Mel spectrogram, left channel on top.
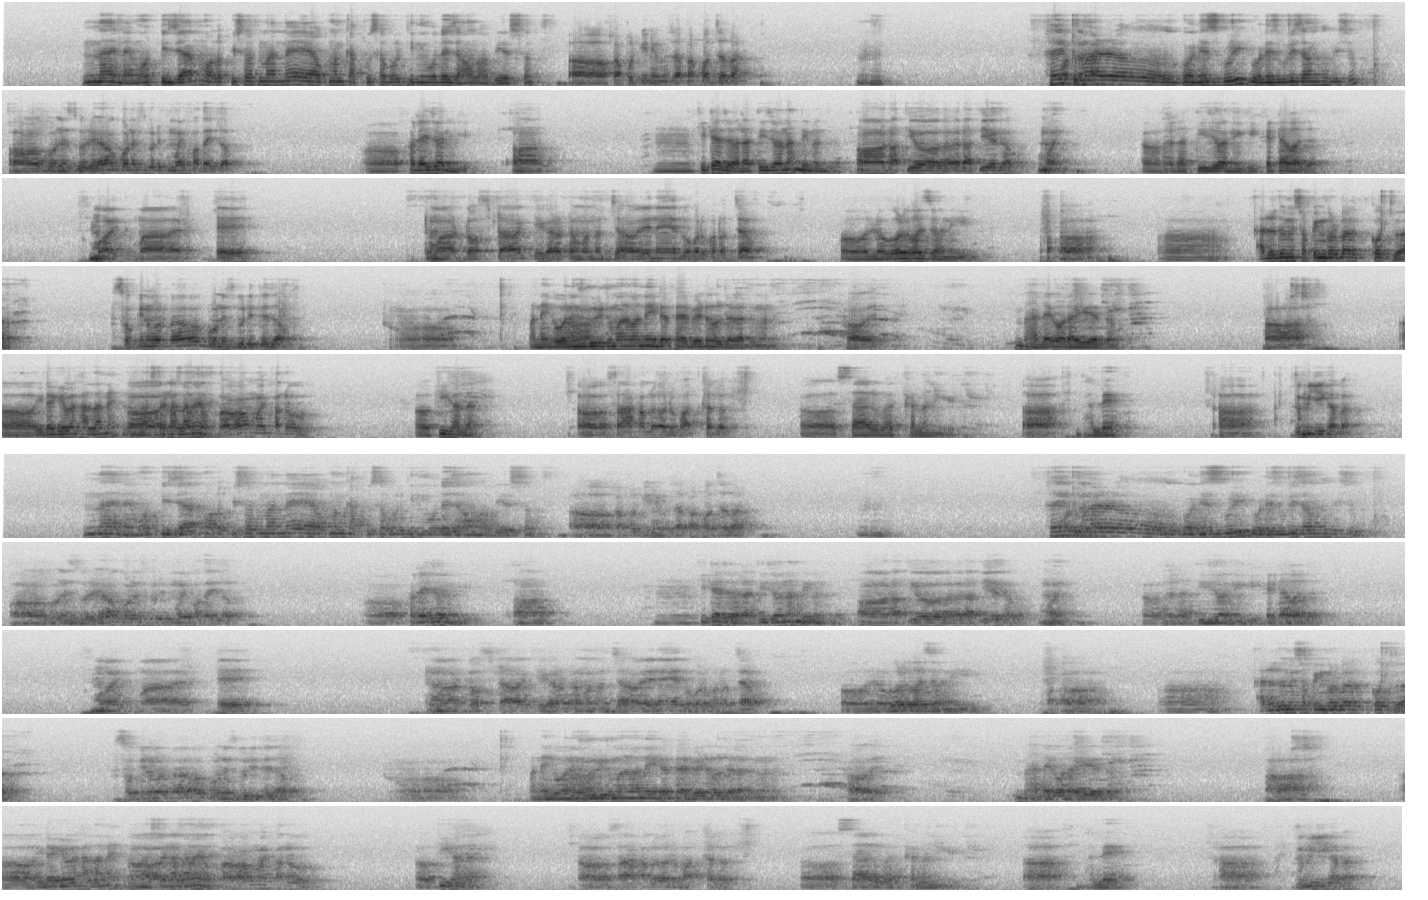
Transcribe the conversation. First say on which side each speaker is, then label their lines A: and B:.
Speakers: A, on the left; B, on the left.
A: নাই নাই মই কি যাম অলপ পিছত মানে অকমান কাপোৰ চাপোৰ কিনিবলৈ যাওঁ ভাবি আছো।
B: অ' কাপোৰ কিনিব যাবা ক'ত যাবা?
A: উ সেই
B: ক'ত
A: তোমাৰ
B: যাবা
A: অ' গণেশগুৰি, গনেশগুৰি যাম ভাবিছো।
B: অ' গণেশগুৰি অ' গণেশগুৰিত মই সদায় যাওঁ।
A: অ' সদায় যোৱা নেকি
B: অ
A: উম, কেতিয়া যোৱা ৰাতি যোৱা না দিনত যোৱা।
B: অ' ৰাতিও ৰাতিয়ে যাওঁ মই।
A: অ ৰাতি যোৱা নেকি কেইটা বজাত।
B: মই তোমাৰ এ তোমাৰ দহটা, এঘাৰটা মানত যাও এনে লগৰটোৰ ঘৰত যাওঁ।
A: অ' লগৰ ঘৰৰ যোৱা নেকি?
B: অ'।
A: অ' আৰু তুমি শ্বপিং কৰিব ক'ত যোৱা।
B: শ্বপিং কৰবাও গণেশগুৰিতে যাওঁ।
A: অ' মানে গণেশগুৰি
B: অ
A: তোমাৰ মানে এ ফেভাৰেট হ'ল জেগাটো মানে।
B: হয়।
A: ভালে কৰা এৰিয়াত যাওঁ।
B: অহ।
A: অ', এতিয়া কিবা খালানে,
B: অ'নাস্তা-চাস্তা
A: নাস্তা খালানে নাই?
B: অ' মই খালো।
A: অ' কি খালা।
B: অ' চাহ খালো আৰু ভাত খালো।
A: অ' চাহ আৰু ভাত খালা নেকি?
B: অ'
A: ভালে,
B: আহ তুমি কি খাবা।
